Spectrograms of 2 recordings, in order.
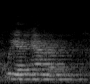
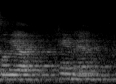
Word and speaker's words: Hammond: I think he was just looking towards towards the future, and the future project manager, Leah Hammond, often mispronounced as Leah Hayman.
